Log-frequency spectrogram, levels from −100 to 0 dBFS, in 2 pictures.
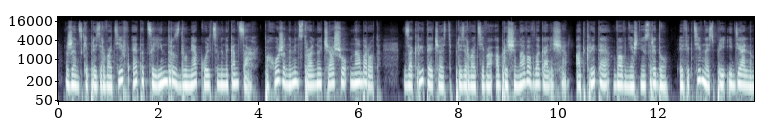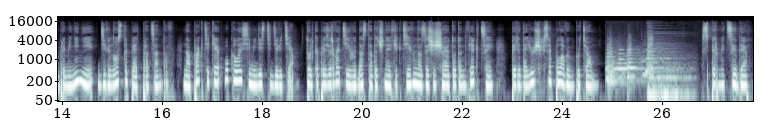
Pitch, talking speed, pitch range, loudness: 155 Hz, 95 wpm, 145-175 Hz, -11 LUFS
